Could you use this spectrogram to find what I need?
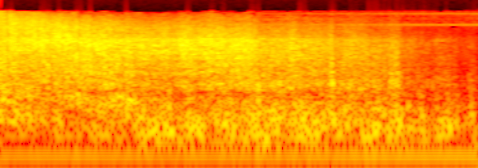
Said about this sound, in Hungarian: Ez az izraeli harckocsi itt Metulla városka fölött egy domboldalról a szemközti libanoni települést, Kafr Killát támadja.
